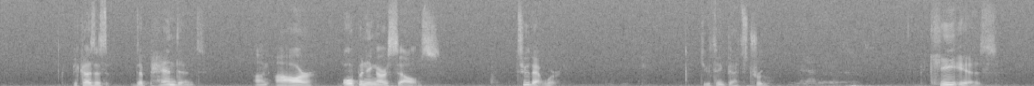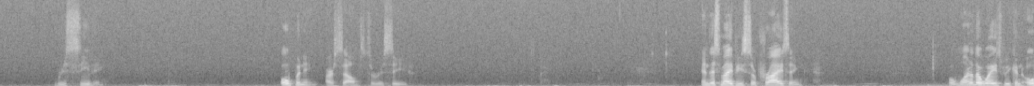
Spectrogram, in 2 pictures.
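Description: A middle-aged man speaks with animation through a clip-on microphone, pausing often.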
